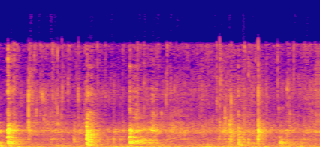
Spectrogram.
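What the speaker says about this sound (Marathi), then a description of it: "आणि चवीपुरतं मीठ घालणे आणि छान परतून घेणे" Potato filling with turmeric and salt being stirred and sautéed in a pan, a soft sizzle under repeated scraping strokes of a spatula against the metal, close up with no talking.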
